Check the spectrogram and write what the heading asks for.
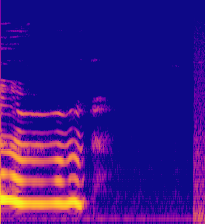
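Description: A woman's drawn-out 'yeah', rising in pitch and then held, ending a little under a second in.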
